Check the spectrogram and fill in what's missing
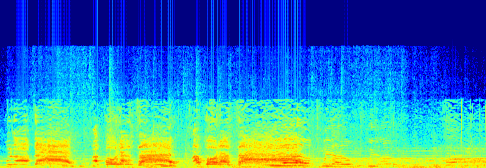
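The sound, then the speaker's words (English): Family members sob and scream together at the rubble of a collapsed building in Miami-Dade County, some screaming into the wind; loud anguished wails rise and break over one another for several seconds before fading into quieter crying and murmuring, with wind noise underneath. “Family members sobbed, some screamed into the wind.”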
